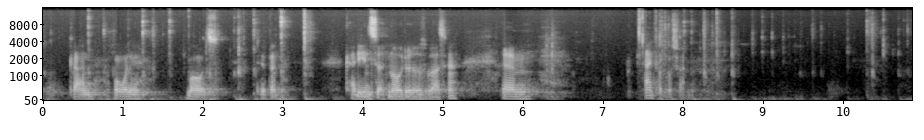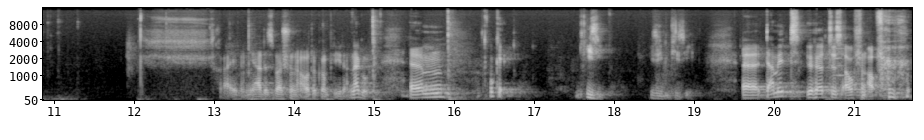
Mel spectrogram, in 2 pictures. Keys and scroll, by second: 0.1 typing, 1.3 typing, 3.9 typing, 5.3-7.3 typing, 11.0-20.4 typing.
